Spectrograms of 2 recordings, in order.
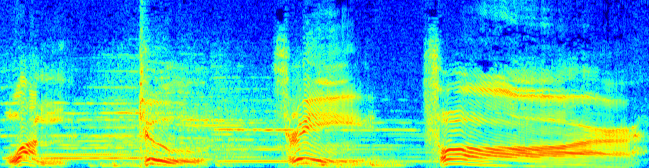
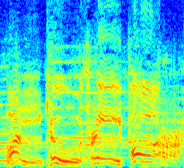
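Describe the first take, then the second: First: The counting is slow and drawn out. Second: The counting is quick and rapid.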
